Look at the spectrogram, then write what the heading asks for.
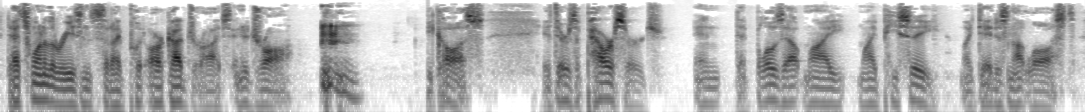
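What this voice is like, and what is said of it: Voice going hoarse. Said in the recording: “I'm going hoarse.”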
